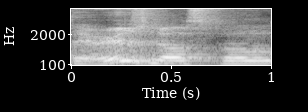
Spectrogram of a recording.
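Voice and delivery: a little slow, low, dim-witted delivery. Recapping a film scene and mocking the hero's line: dim-witted Neo impression. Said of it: "a little slow".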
